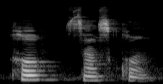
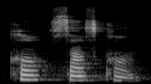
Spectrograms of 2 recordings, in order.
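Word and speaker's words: QQOSASCON: So the mnemonic I've come up with is pronounced as Ko-Sas-Kon. Ko-Sas-Kon. Q-Q-O-S-A-S-C-O-N. Q-Q-O-S-A-S-C-O-N.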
